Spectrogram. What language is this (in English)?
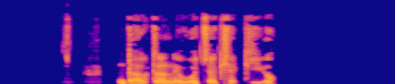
Gujari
